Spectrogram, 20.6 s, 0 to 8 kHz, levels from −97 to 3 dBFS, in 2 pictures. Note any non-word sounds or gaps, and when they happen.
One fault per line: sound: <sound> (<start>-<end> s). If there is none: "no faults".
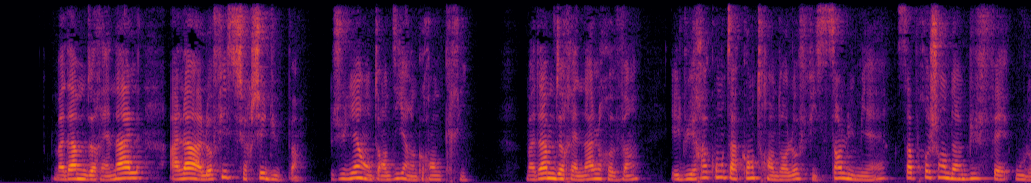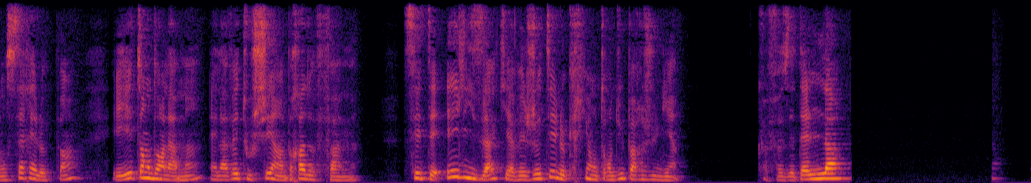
no faults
